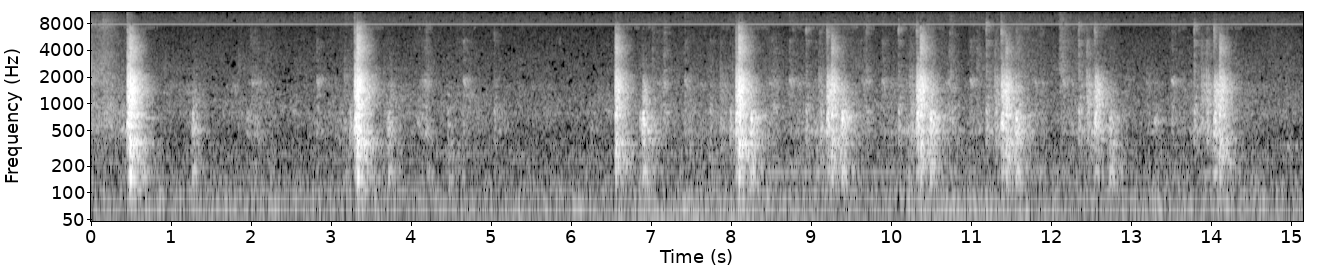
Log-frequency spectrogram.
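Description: Brake pedal of a 1967 VW Beetle being pumped during a one-man brake bleed: a series of short mechanical clunks, a few spaced out at first, then about one a second from about eight seconds in.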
